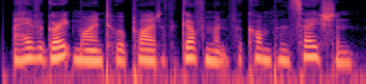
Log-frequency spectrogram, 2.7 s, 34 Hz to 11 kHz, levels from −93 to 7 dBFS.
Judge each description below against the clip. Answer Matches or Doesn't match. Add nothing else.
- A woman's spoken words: Matches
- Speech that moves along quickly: Matches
